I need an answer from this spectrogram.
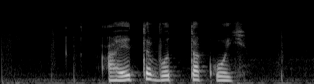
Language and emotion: Russian, neutral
